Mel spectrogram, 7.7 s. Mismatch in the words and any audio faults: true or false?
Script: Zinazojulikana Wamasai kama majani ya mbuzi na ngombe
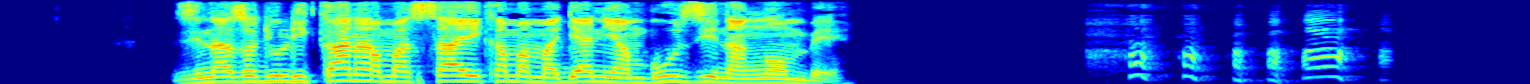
true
